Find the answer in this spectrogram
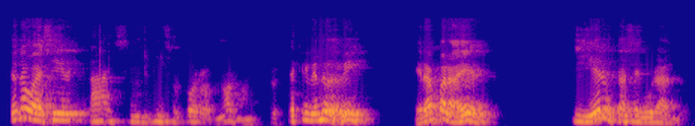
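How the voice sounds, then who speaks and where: A Torah teacher leads a scripture class in a very animated, mid-range voice with a dark tone. He often asks the class rhetorical questions and stretches out key phrases with slow, drawn-out emphasis. The recording has a roomy echo.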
